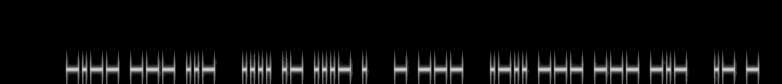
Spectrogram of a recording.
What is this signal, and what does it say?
Morse code, heard as a keyed tone, about 30 wpm, 700 Hz. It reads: YOU HAVE TO LOOK AT
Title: Sets of 5 Words Encore 30wpm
